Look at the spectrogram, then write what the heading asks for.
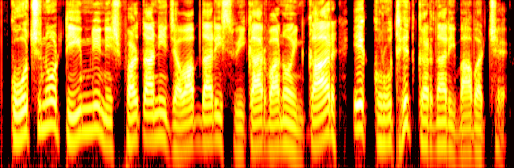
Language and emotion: Gujarati, disgusted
